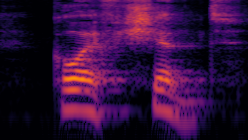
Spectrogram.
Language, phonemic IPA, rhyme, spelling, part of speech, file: Dutch, /ˌkoː.ɛ.fiˈʃɛnt/, -ɛnt, coëfficiënt, noun, Nl-coëfficiënt.ogg
- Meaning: coefficient (algebraic constant)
